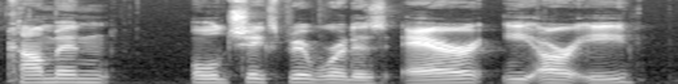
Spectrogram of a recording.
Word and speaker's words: ere: So we said the most common old Shakespeare word is ere, E-R-E, pronounced air, like the air you breathe, means before.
